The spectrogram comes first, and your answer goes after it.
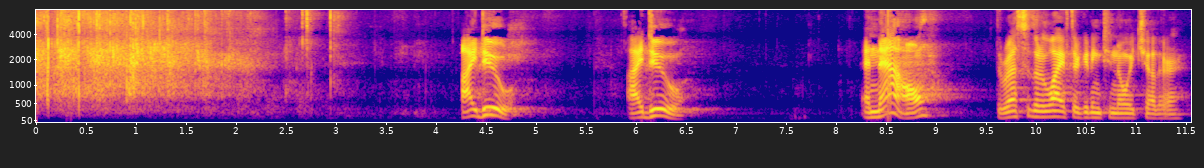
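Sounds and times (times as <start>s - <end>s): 
audience applause: 0.0s - 2.5s
speech: 4.3s - 4.9s, 5.9s - 6.6s, 8.3s - 9.0s, 9.6s - 11.5s.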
